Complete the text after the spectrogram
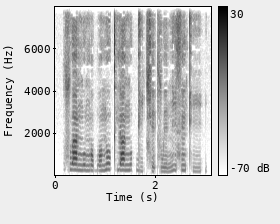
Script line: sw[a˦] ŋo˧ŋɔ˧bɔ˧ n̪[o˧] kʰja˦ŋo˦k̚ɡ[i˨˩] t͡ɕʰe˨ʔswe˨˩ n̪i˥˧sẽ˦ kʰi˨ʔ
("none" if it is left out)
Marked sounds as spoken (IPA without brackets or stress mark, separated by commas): a˦, o˦, i˨˩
